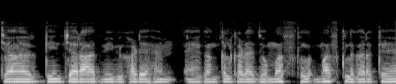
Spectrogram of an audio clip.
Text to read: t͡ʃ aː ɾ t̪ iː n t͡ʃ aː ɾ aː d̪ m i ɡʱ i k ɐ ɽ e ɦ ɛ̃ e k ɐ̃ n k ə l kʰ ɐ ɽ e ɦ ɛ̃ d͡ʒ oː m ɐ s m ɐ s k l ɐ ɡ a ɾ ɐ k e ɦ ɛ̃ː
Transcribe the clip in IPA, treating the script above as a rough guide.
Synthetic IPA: t͡ʃ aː ɾ t̪ iː n t͡ʃ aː ɾ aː d̪ m i bʱ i kʰ ɐ ɽ e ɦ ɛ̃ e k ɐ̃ ŋ k ə l kʰ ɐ ɽ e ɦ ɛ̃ d͡ʒ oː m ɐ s m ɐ s k l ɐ ɡ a ɾ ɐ k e ɦ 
